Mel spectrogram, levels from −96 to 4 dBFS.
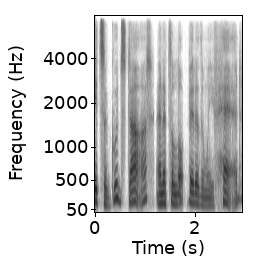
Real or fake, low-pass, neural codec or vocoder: fake; 7.2 kHz; codec, 24 kHz, 0.5 kbps, DualCodec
